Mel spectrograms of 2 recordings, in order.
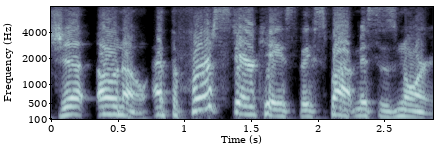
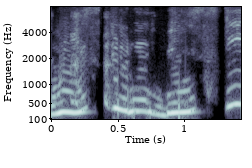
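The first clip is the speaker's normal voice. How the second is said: sing-song Peeves poltergeist; 8 semitones higher than usual. Retold or imitated. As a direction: tease it out like a poltergeist playing hide and seek. Peeves calling into dark corridor.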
